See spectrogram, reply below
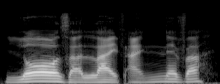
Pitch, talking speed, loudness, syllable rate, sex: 115 Hz, 110 wpm, -16 LUFS, 3.6 syllables/s, male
